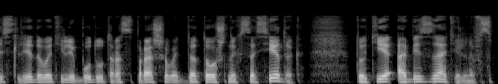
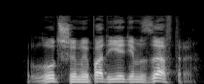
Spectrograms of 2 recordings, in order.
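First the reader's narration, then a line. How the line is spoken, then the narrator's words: Loud. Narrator (Russian): громко произнес Дронго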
